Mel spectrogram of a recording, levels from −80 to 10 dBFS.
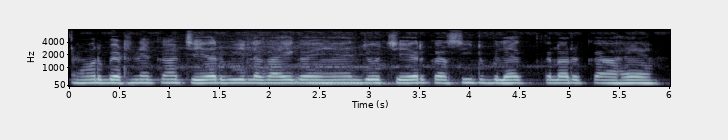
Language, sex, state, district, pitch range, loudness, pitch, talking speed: Hindi, male, Jharkhand, Deoghar, 170-180 Hz, -14 LUFS, 175 Hz, 160 wpm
